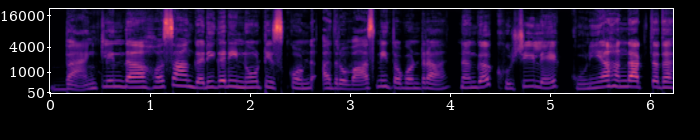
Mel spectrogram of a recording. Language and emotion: Kannada, happy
